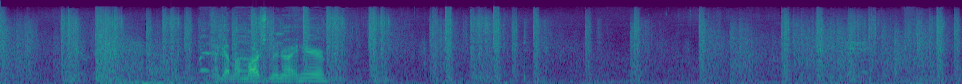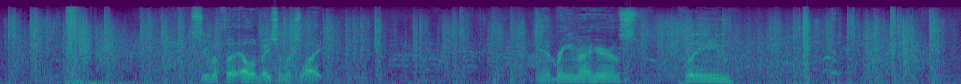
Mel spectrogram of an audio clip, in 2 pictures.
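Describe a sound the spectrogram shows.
Gunshots crack repeatedly in a distant battle.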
